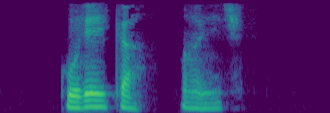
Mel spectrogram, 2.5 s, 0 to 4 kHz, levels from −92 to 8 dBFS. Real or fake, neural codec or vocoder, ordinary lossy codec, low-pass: fake; vocoder, 44.1 kHz, 128 mel bands, Pupu-Vocoder; AAC, 24 kbps; 3.6 kHz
